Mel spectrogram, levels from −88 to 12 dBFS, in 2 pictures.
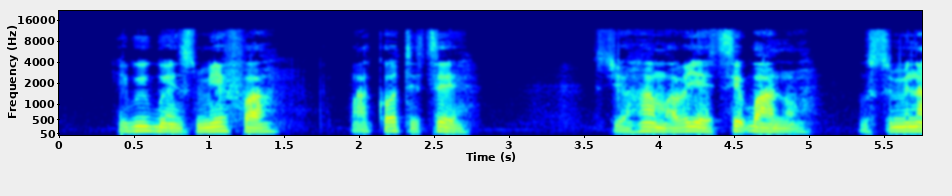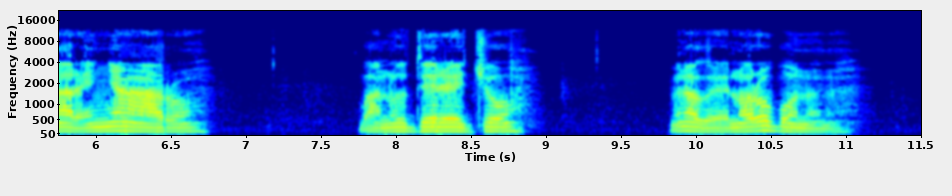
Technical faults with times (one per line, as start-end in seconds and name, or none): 0.00-11.50 AAC compression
